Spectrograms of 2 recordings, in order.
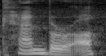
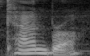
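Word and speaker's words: Canberra: it said yeah exactly it's not canura it's not canbera it's canra I was saying Cana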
